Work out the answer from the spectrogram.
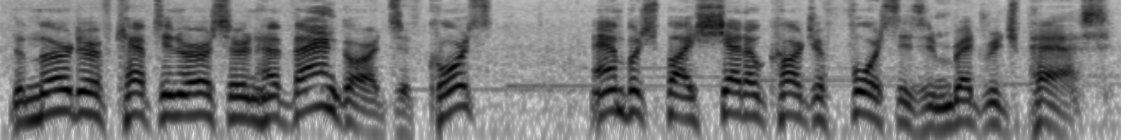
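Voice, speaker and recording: A man's voice: fairly high pitch, expressive, normal speed, a bit bright, slight background noise. A man voicing an officious, scornful city gate guard in a video game. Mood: stern. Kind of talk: cinematic video game acting.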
